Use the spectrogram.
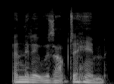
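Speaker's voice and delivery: usual speaking voice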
